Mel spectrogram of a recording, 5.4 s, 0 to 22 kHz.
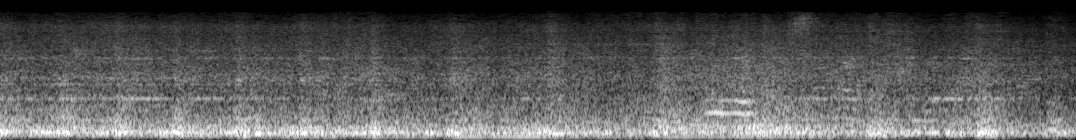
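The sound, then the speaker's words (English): An old, very small tram dating back to the 1930s, in Lisbon, rumbles steadily along its rails through tight curves and steep hills, with a continuous rattling clatter and a brief metallic wheel squeal midway, fairly loud throughout. “I'm not talking about the modern ones, but the older ones are the trams which date back to the 1930s.”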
